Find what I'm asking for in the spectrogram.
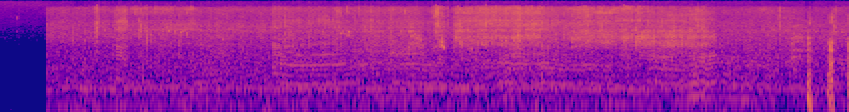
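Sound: bees buzzing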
